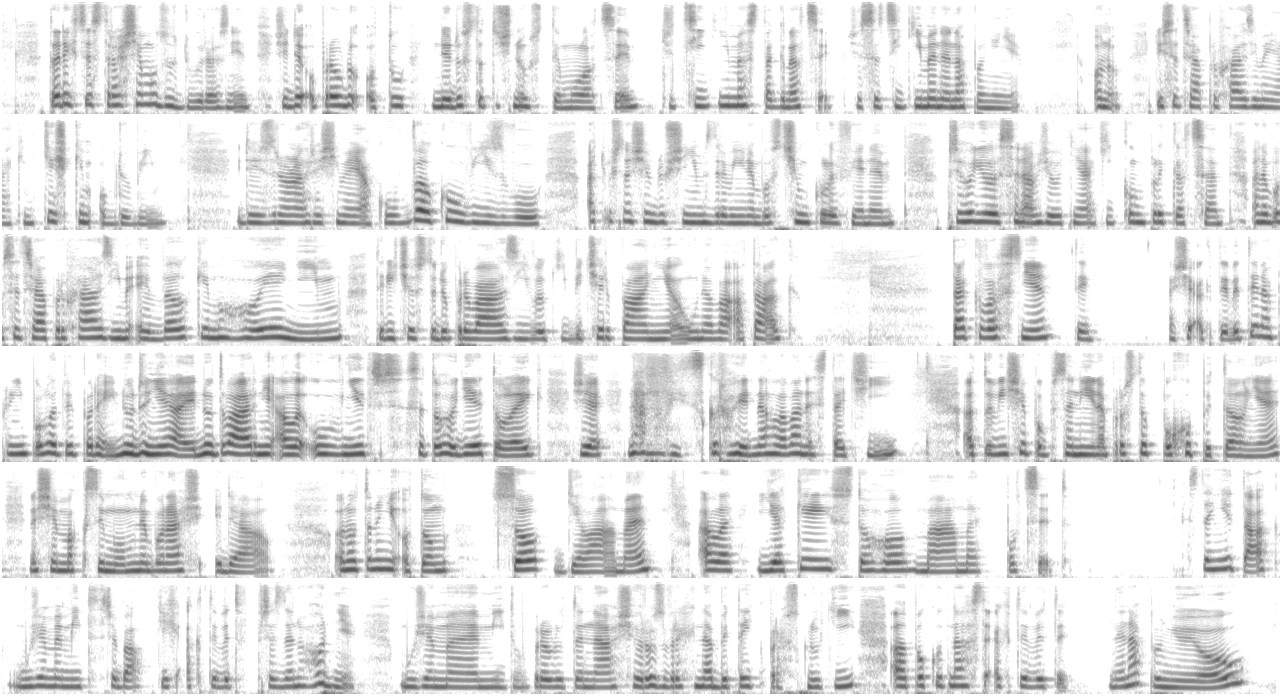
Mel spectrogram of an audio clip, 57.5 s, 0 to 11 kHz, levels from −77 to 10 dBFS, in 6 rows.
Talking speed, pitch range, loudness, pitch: 145 wpm, 220-255 Hz, -29 LUFS, 235 Hz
